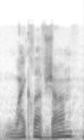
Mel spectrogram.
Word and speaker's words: Wyclef Jean: Okay, I'll probably script the pronunciation on this one, but Wyclef Jean, is that right? – That's pretty good.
